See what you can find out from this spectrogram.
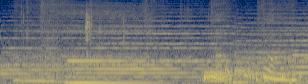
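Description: The Highway Rat's stomach growls on a quiet high street: a long, low rumbling drone, followed by a burst of bubbly, warbling gurgles, loud and with no one speaking.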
